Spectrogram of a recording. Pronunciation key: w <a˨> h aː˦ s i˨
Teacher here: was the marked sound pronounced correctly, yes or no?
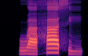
yes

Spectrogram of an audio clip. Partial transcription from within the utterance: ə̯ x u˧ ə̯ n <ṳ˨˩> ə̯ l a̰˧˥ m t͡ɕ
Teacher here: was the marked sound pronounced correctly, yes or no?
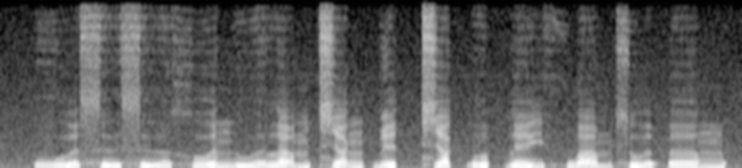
yes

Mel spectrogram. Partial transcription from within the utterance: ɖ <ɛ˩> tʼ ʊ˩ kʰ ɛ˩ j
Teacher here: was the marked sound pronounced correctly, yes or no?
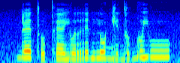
no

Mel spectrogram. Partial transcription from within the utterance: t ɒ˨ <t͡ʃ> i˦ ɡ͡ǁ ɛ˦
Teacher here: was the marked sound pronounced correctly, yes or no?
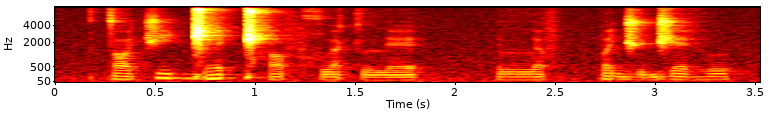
yes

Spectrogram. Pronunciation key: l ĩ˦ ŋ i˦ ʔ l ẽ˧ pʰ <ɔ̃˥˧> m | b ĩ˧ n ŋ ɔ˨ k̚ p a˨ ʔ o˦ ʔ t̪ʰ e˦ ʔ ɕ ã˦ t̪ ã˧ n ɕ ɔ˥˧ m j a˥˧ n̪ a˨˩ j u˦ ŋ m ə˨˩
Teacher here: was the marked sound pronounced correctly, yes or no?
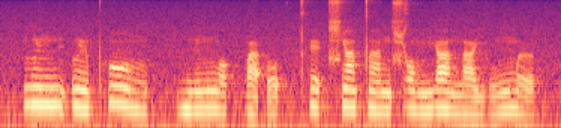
yes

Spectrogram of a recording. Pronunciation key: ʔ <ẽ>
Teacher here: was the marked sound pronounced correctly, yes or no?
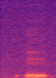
no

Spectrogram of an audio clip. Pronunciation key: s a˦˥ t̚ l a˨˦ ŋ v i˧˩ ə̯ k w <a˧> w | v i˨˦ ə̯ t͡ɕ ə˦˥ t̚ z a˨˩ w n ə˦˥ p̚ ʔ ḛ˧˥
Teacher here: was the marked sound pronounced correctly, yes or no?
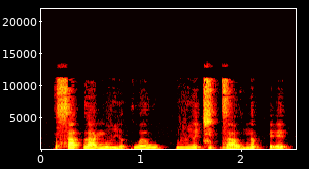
no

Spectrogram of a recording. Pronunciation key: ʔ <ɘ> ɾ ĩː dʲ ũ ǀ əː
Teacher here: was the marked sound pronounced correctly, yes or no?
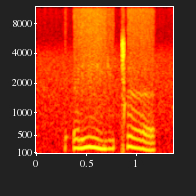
yes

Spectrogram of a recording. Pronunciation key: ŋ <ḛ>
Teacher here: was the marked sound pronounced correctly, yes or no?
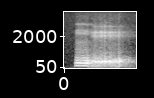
yes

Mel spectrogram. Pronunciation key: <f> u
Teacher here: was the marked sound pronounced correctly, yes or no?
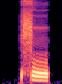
yes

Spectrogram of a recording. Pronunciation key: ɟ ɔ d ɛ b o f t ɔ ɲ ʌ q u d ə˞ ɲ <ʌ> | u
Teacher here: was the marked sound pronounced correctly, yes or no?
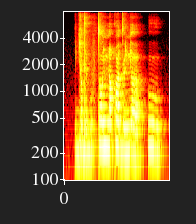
yes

